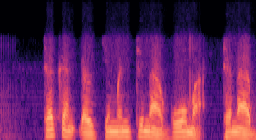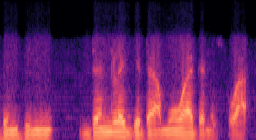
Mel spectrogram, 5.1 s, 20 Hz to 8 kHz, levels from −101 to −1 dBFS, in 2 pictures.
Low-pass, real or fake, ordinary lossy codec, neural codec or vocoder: none; real; none; none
